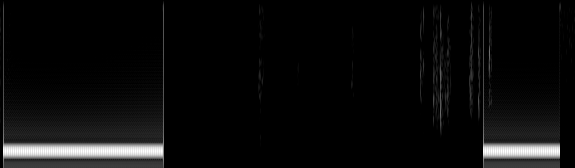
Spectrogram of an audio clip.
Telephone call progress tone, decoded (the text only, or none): ringback tone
